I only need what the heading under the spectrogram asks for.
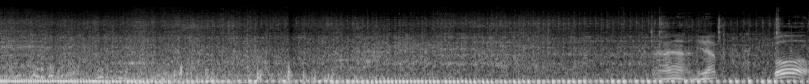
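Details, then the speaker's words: Motorcycle with an N-Pro carburetor tuned with a 32 air jet and 120 fuel jet, ridden on light throttle: a deep, even single-cylinder exhaust note picks up cleanly with no stumble or bog; carburetion is correct. "ติดมือนะครับอ่าไม่ไม่วอดไม่วูบนะครับ"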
